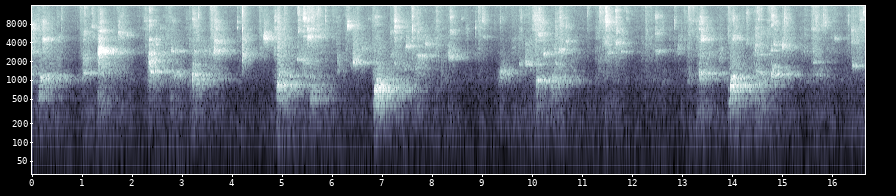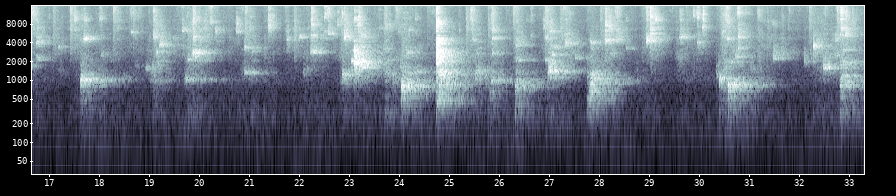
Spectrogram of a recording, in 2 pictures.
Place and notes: In an abandoned iron underground mine, sounds of the drops falling into a gigantic water pool.
20 March 2016, ~10:00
